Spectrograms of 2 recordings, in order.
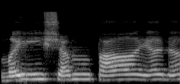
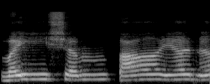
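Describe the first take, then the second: The two takes are said the same way.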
